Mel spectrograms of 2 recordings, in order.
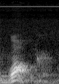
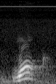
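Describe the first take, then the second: First: It falls like a firm answer. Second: It rises like a question.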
